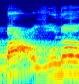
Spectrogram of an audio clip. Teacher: ربنا را کو پر پڑھیں گے اور یہاں پر بعضنا ضاد حروف مستعلیہ میں سے پر پڑھنا ہے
